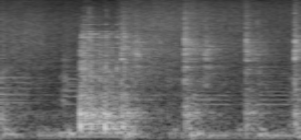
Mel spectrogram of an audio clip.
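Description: Garlic sizzles loudly in hot oil in a wok, with four scraping stirs of the spatula striking the pan at steady intervals over a constant frying hiss, close up.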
